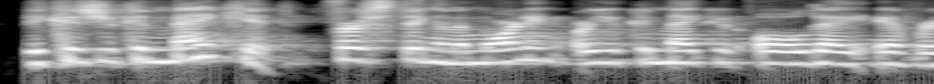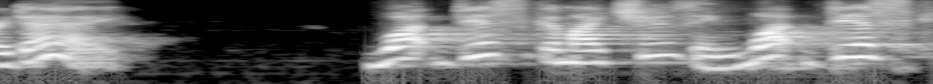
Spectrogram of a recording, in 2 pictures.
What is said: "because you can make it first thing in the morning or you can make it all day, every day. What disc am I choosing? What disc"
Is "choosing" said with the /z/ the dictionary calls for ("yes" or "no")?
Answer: yes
